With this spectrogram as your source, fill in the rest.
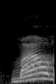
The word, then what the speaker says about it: MYLE: it okay we the mile is actually pronounced like driving a mile but it's spelled with a y instead of an i because it's all about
